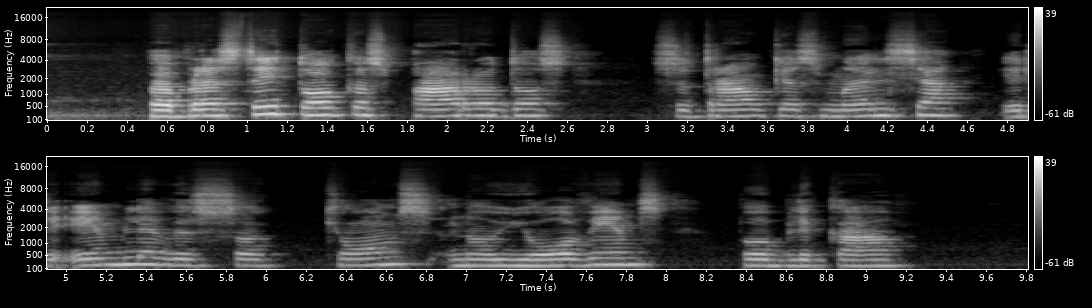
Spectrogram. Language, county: Lithuanian, Vilnius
